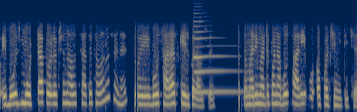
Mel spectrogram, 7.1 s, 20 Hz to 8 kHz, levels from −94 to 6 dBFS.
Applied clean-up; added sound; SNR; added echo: classical method spectral subtraction.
